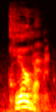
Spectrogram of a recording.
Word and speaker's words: corpsman: Is it corpsman? Is that how it's pronounced, Eric? Is the P silent? Corpsman? Yeah, corpsman. Corpsman. Okay. Just like it's Marine Corps, right? Not corpse.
